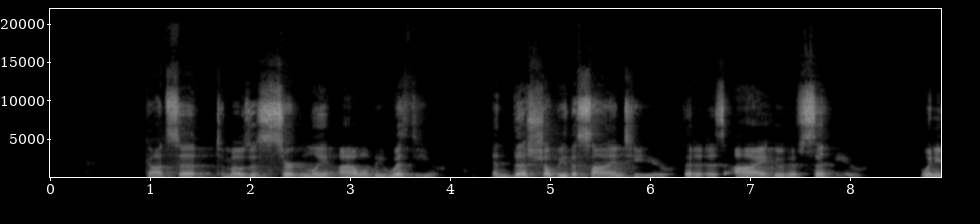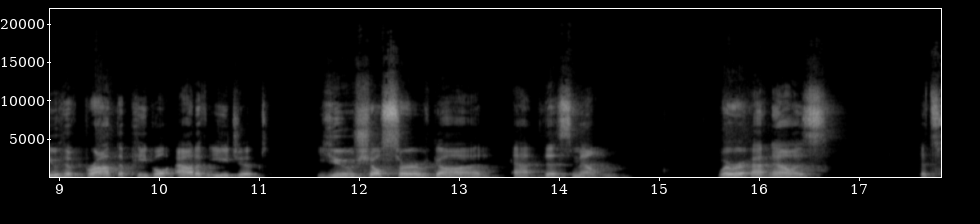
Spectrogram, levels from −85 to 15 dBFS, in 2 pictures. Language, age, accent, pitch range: English, 40-59, American, 125-155 Hz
